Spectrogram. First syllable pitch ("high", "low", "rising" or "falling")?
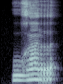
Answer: low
